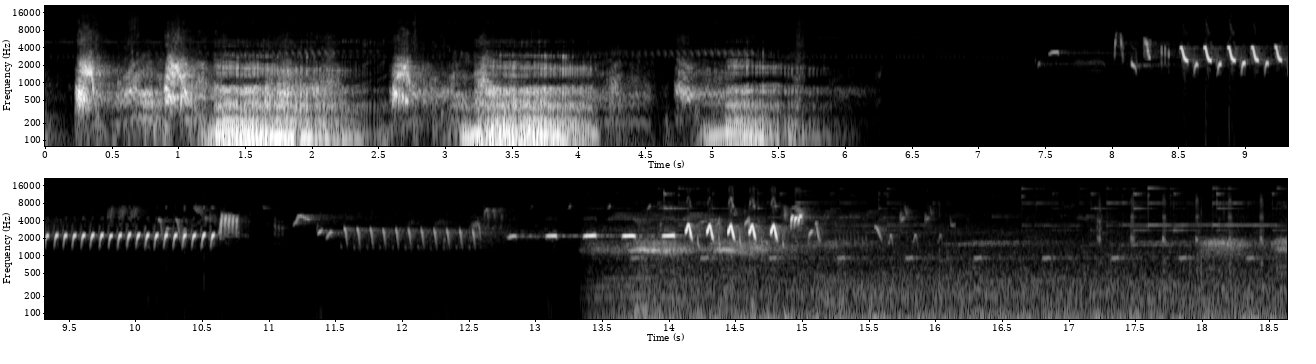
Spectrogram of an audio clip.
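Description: Birds singing: several phrases of rapid trills, each a quick run of high repeated notes, followed by scattered chirps over a faint outdoor background. Before the birds, about four low, drawn-out rumbling sounds end in a few seconds of silence.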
